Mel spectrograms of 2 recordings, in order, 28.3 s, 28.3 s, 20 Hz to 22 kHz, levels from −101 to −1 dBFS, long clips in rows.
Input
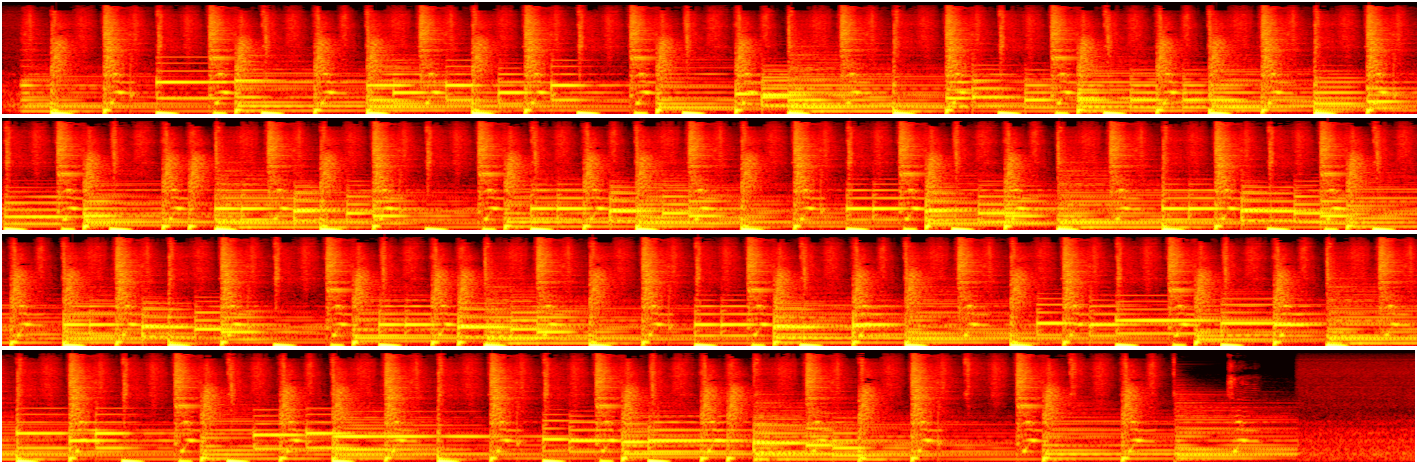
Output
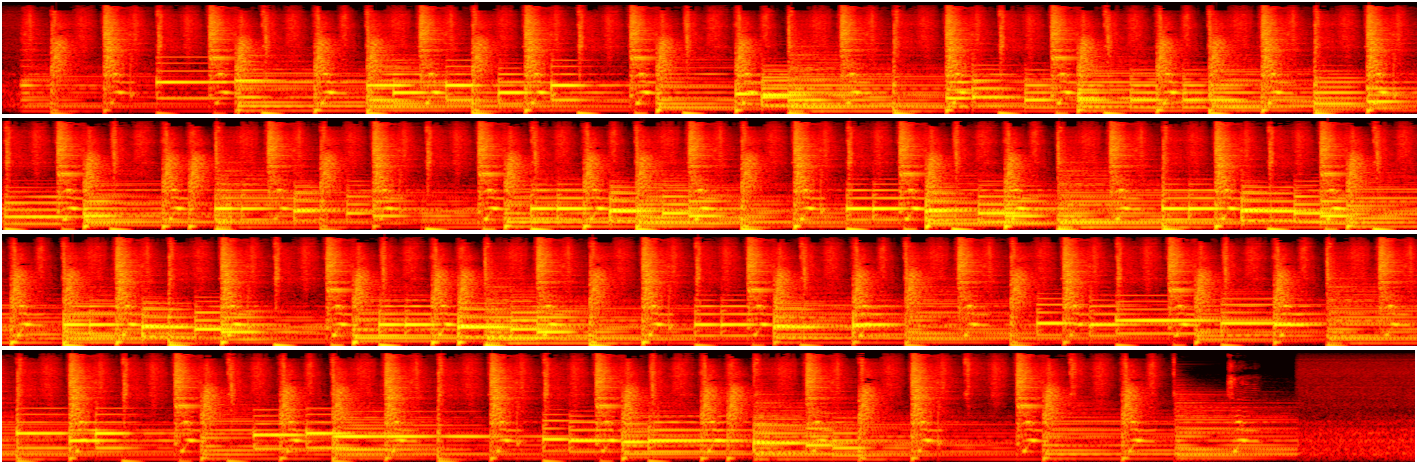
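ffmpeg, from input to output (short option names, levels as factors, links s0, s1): -af "asetnsamples=n=441:p=0,asendcmd='1.18 highpass f 490;8.22 highpass f 1100;9.17 highpass f 320;17.61 highpass f 770',highpass=f=1400:p=1"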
